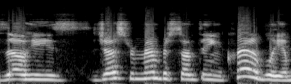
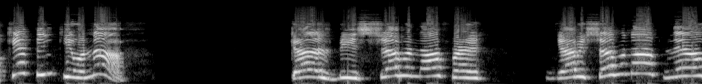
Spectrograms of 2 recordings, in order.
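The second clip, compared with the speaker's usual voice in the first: a higher, sing-song chatterbox rabbit; chatty Aaron voice; 6 semitones higher than usual. Acted. Chatty rabbit seeing the kids off with a higher sing-song voice. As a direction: gush politely while shooing them off.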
